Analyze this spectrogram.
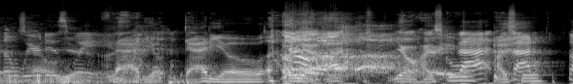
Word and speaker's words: Thadieo: Because I was trying to pronounce yours earlier. I was looking at your Instagram. So it's Thadeo. Thadeo? Yeah, Thadeo. People fucking say it the yes. weirdest Yeah. ways. Thadeo.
